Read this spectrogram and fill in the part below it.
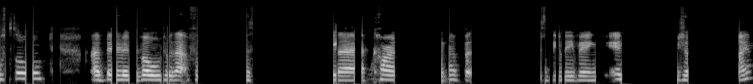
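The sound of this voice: A woman speaks slowly at a medium pitch, with little pitch movement, long and frequent pauses, and a dry, close sound with no echo.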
